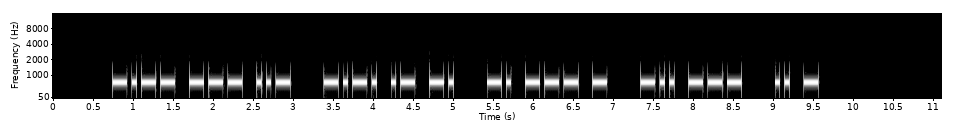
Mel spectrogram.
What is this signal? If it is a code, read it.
Morse code, heard as a keyed tone, about 20 wpm, 700 Hz. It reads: YOU CAN NOT DO IT
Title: Sets of 5 Words Encore2 20wpm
